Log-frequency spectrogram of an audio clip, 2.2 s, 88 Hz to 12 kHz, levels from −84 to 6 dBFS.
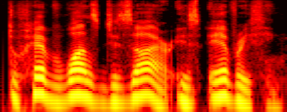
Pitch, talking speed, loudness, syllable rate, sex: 150 Hz, 165 wpm, -18 LUFS, 5.8 syllables/s, male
